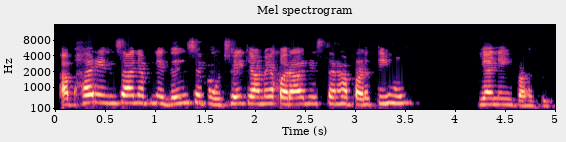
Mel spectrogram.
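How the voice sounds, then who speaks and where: A woman's voice: high-pitched, moderate pace, a little mellow, dull audio. A woman teaching a religious class on Quran recitation, earnest and exhorting her students.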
